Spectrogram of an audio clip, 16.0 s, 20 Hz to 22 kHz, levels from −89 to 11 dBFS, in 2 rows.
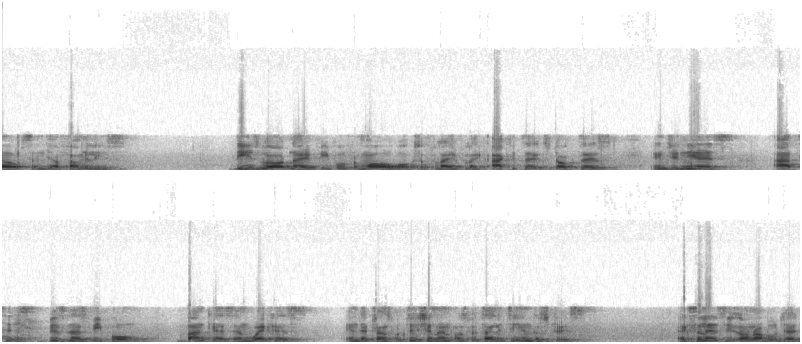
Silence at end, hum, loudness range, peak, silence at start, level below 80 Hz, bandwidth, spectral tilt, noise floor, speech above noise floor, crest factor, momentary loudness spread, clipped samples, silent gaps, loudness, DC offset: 0 s; none; 4 LU; 0 dBFS; 0 s; -64 dBFS; 8.8 kHz; -6.5 dB/octave; -49 dBFS; 31 dB; 18 dB; 12 LU; under 0.1%; none; -18 LUFS; under 0.1%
